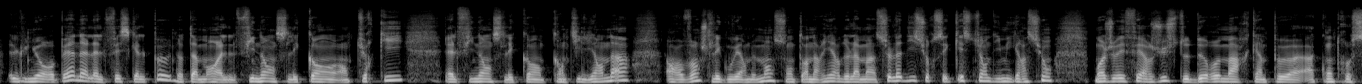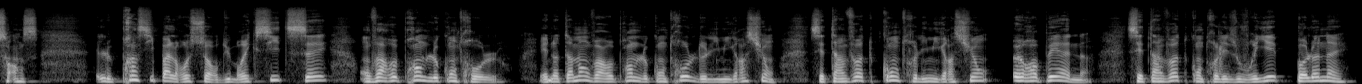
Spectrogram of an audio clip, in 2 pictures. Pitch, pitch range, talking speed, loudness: 135 Hz, 125-170 Hz, 180 wpm, -21 LUFS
